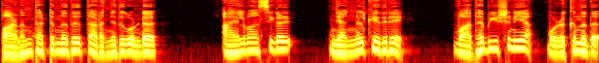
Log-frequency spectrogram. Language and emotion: Malayalam, fearful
